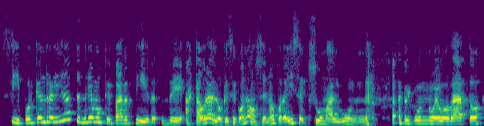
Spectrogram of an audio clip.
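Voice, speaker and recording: A woman's voice: fairly low pitch, animated, normal speed, slightly rough. A middle-aged Argentine woman talking conversationally as an interview guest, often checking in with little tag questions. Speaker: radio drama writer, interview guest. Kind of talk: conversational interview, telling anecdotes. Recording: slightly dull lo-fi sound.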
